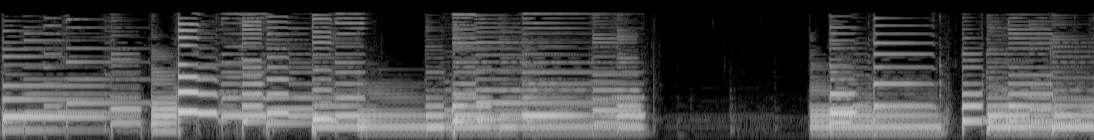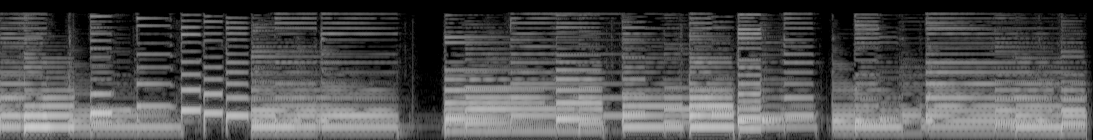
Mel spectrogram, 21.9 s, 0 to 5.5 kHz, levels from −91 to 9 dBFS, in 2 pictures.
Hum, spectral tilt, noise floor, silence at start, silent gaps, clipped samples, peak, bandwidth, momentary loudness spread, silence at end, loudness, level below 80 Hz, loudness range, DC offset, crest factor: none; -11.5 dB/octave; -64 dBFS; 0 s; none; under 0.1%; -4 dBFS; 4.5 kHz; 9 LU; 0.05 s; -22 LUFS; -50 dBFS; 4 LU; under 0.1%; 16 dB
